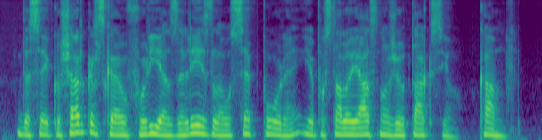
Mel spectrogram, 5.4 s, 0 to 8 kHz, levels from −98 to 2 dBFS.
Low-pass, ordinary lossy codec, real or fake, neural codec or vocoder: none; none; fake; codec, 16 kHz, 8 kbps, FunCodec, trained on LibriTTS, 25 frames a second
